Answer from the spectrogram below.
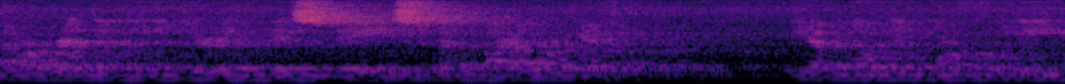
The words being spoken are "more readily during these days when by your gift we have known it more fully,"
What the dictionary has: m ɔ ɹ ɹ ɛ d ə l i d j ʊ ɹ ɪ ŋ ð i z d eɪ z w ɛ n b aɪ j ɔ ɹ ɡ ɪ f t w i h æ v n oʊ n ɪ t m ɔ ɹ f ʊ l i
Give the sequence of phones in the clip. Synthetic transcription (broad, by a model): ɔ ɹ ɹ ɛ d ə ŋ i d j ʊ ɹ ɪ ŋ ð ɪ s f eɪ s w ɛ n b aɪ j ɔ ɹ ɡ ɪ f t w i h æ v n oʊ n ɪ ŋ m ɔ ɹ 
